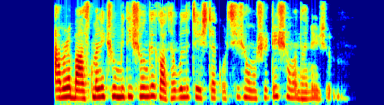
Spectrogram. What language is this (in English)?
Bangla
